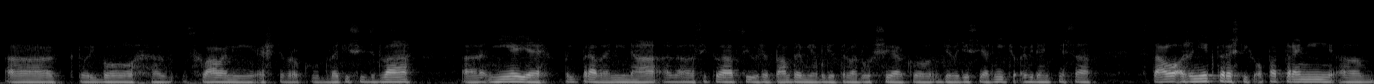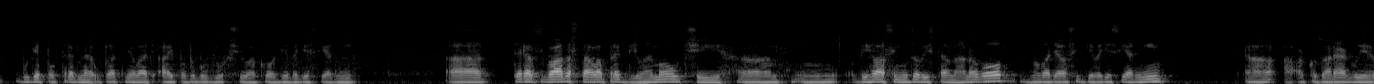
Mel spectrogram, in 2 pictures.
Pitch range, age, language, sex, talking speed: 100-115 Hz, 50-69, Slovak, male, 135 wpm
